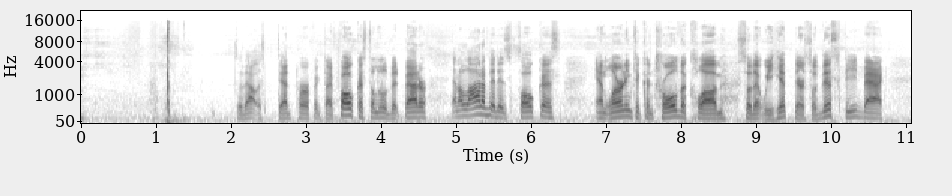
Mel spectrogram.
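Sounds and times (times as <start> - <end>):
golf club striking ball: 1.0 - 1.4.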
